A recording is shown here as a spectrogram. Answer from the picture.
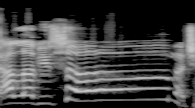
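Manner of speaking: put-on very high child voice, hugely stretched "so"; high, slow, exaggerated little-girl impression; imitated little daughter. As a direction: gush it like a three-year-old. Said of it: "She'll say".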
